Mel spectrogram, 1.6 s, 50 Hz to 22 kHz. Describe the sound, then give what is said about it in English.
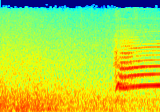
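A deep, rumbling clap of thunder rolls loudly with a noisy roar, then a steady high-pitched ringing tone cuts in over it near the end. “When Estelle's body rose to 50 feet in the air, another clap of thunder struck.”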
